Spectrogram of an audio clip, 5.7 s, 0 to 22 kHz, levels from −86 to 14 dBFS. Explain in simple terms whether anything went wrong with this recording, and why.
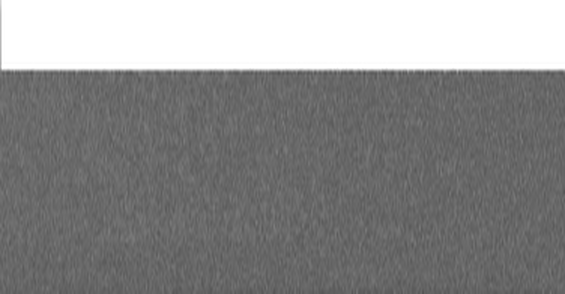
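Samples built from the wrong bytes, from start to finish: the whole clip comes out as loud hiss, like static. Each sample in a digital file is stored as a few bytes, and here the player has stitched those bytes together wrongly, in the wrong order or offset by one. The tiny, fast-changing details end up treated as the main loudness, so what should be the sound becomes noise.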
